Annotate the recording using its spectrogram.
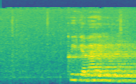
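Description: An older woman begins speaking into a microphone in a large echoing hall.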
